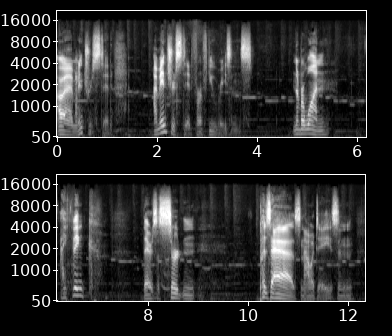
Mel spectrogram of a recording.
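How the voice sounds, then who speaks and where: A man puts on a raspy character voice at a medium pitch, speaking at a fairly slow pace with long, frequent pauses. Faint music plays in the background. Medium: actual play. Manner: brash, salesman-like.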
